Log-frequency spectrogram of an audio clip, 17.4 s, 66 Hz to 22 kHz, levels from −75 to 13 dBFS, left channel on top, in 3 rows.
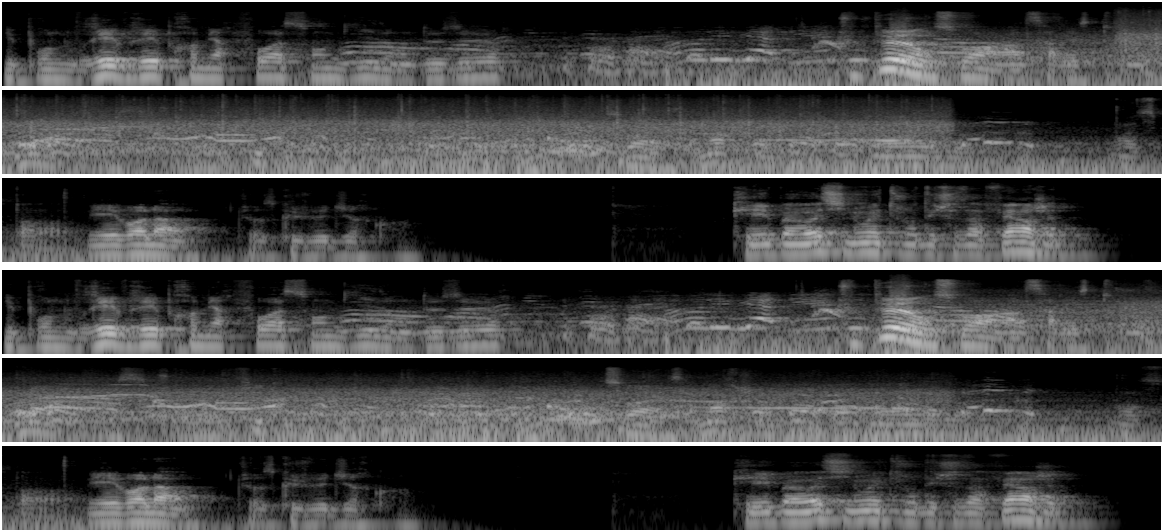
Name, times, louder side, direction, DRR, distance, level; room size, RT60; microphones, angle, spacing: voice 1, 0.0-2.6 4.2-7.3 8.8-10.2 12.0-13.5, right 1 dB, 20° right, 1.1 m, -24 dB
sound 1, 1.3-11.0, right 2 dB, 70° right, 1.5 m, -28 dB
sound 2, 3.5-13.5, right 1 dB, 55° right, 4.6 m, -32 dB
sound 3, 5.6-10.6, left 5 dB, 90° left, 1.1 m, -33 dB
voice 2, 10.1-10.7 11.3-12.0 15.3-16.9, left 1 dB, 70° left, 2.2 m, -25 dB
22.0 x 9.1 x 4.6 m
head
